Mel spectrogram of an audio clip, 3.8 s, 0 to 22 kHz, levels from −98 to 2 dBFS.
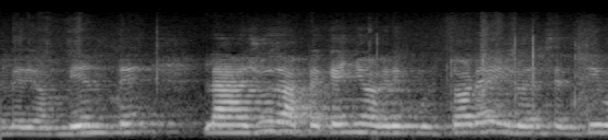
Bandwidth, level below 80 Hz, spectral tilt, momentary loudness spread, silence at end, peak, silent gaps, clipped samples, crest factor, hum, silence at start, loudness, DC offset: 13 kHz; -88 dBFS; -4 dB/octave; 8 LU; 0 s; -12 dBFS; none; under 0.1%; 16 dB; none; 0 s; -29 LUFS; under 0.1%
